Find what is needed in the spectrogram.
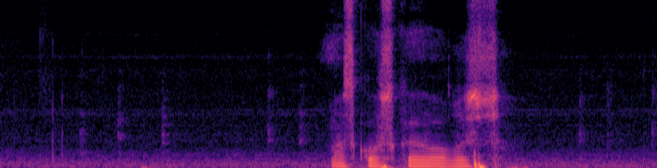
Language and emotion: Russian, neutral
